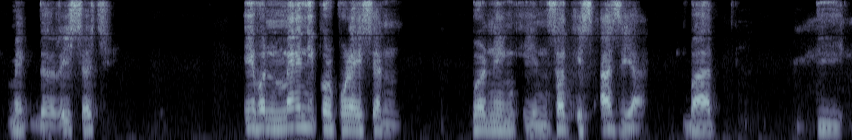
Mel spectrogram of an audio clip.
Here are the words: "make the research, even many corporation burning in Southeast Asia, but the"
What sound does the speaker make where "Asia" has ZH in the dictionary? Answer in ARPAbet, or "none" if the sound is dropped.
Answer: S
